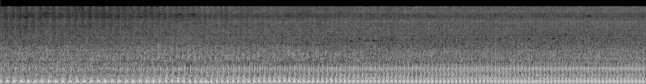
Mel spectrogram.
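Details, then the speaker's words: Warm 2004 Murray lawn tractor, 12.5 HP Briggs & Stratton overhead-valve engine, idling after sticky choke linkage was cleaned (it had been flooding) and the carburetor adjusted; steady fast even thumping with no surging or misses, running properly. "got the carburetor adjusted I just want you to hear it running properly instead of running all choked out so we started it's all warm"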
